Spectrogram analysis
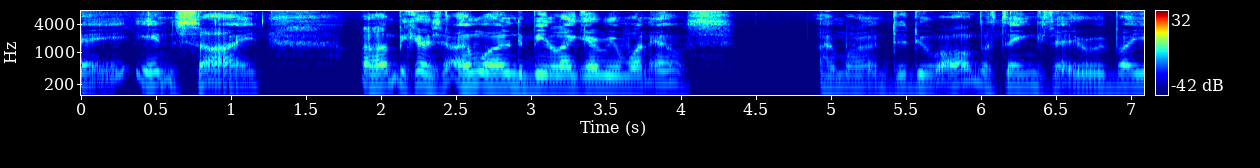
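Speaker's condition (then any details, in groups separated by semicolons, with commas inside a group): Cerebral palsy; present from birth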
